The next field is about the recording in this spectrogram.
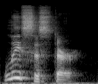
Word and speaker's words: Leicester: Because this city is pronounced L-E-I-C-E-S-T-E-R. – That's how it's spelled? – Yeah. Okay. I've only ever seen it written. So I've always said, like, Leicester. It's yeah. Leicester. – Just Leicester? – It's bonkers, yeah. Leicester.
